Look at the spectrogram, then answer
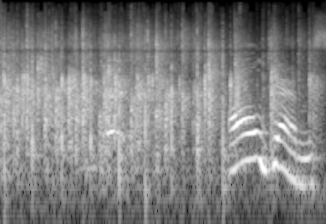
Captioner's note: all applauding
